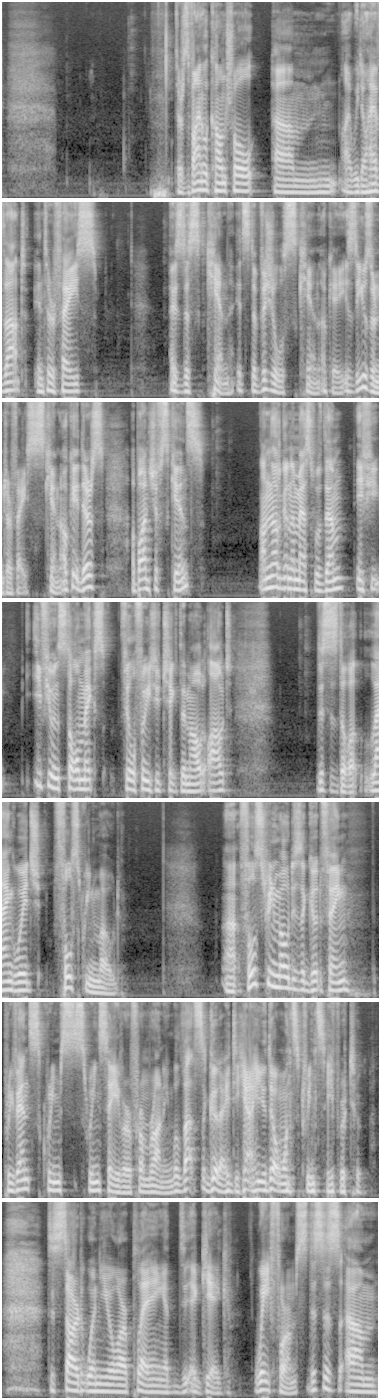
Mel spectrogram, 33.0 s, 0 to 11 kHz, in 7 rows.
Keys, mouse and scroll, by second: 1.7 click, 5.0 click, 6.8 click, 8.6 click, 9.9 click, 12.2 click, 17.0 click, 17.9 click, 24.1 click, 25.3 click, 31.0 click.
